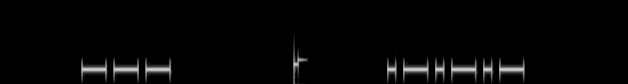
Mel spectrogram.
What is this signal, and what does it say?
Morse code, heard as a keyed tone, about 15 wpm, 700 Hz. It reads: O .
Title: Single Character (Letter:Number:Punctuation:Prosign) 15wpm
